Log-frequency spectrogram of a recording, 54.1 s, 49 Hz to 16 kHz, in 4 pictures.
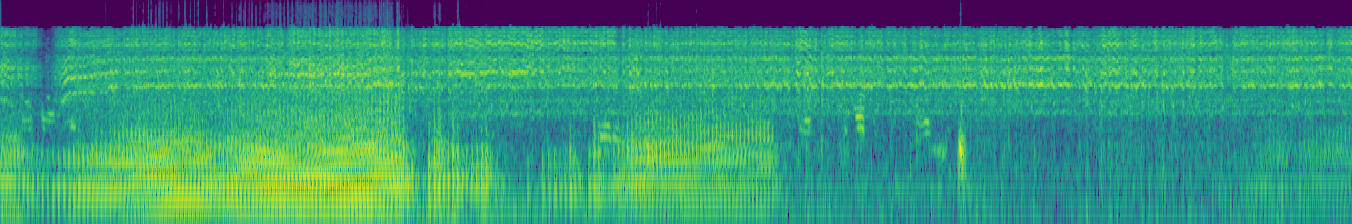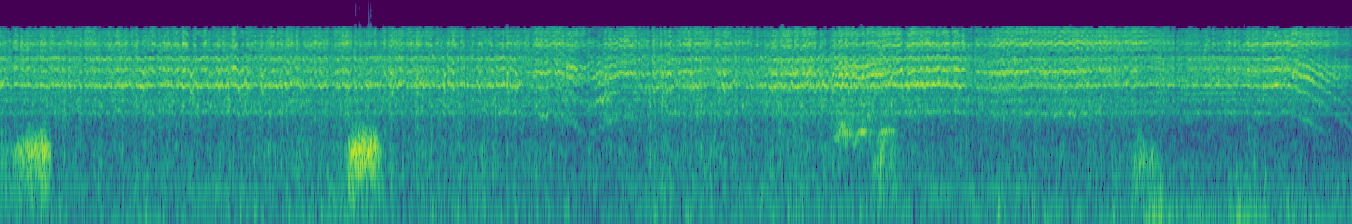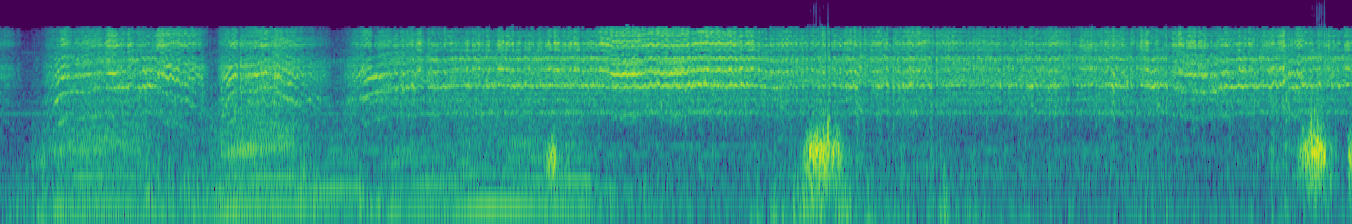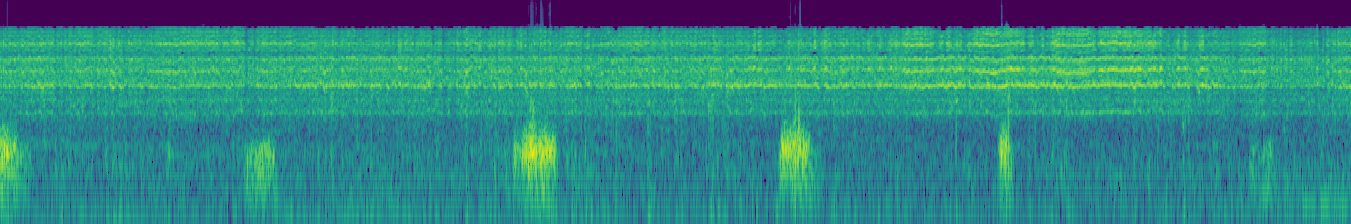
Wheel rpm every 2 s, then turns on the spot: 150, 230, 220, 230, 230, 230, 240, 230, 230, 210, 220, 220, 230, 110, 130, 140, 230, 220, 230, 220, 230, 230, 230, 230, 240, 230, 230.
none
